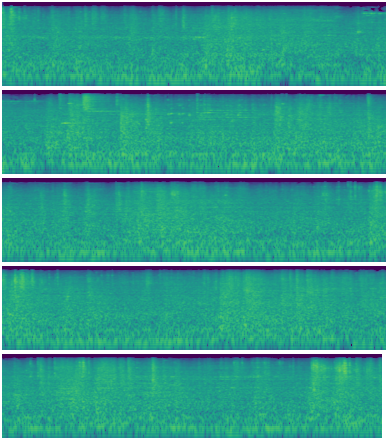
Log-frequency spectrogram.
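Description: A train passing close by, its wheels clattering over the rail joints with a steady rumble that does not let up.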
